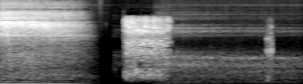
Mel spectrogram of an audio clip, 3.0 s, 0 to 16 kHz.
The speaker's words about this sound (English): So take a deep breath for 1 second. Okay. Take a real deep breath, right? Uh-huh. Yeah, one more time. Let me hear you breathing in.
